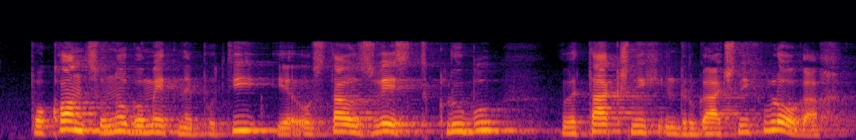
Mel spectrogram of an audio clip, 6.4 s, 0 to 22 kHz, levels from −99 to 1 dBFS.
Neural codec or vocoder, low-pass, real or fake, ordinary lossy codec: none; 7.2 kHz; real; none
